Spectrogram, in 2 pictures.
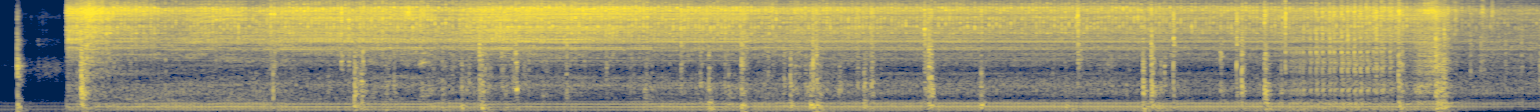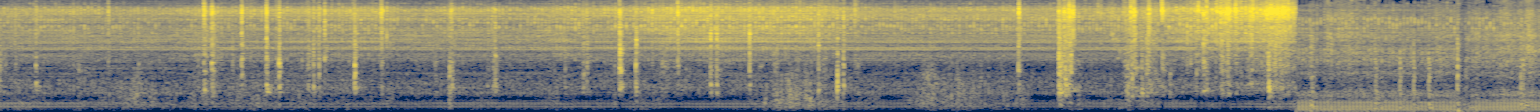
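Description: Hydraulic rescue-tool power unit running steadily while a Holmatro hydraulic tool works a car door, with scattered sharp cracks and snaps of metal and plastic as it bites. About halfway through the low engine drone drops away, leaving a steady higher hiss and more cracks.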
